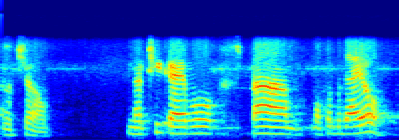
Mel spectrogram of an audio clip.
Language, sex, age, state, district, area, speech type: Sindhi, male, 45-60, Delhi, South Delhi, urban, conversation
